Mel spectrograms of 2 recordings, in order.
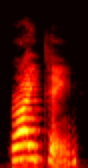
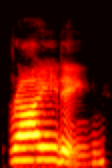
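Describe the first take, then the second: First: The middle T is pronounced clearly. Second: The middle T sounds like a D. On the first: "In British, we say the T clearly" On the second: "in American, we say the T as D"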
